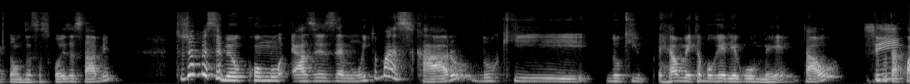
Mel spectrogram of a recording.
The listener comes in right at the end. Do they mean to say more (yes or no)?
yes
